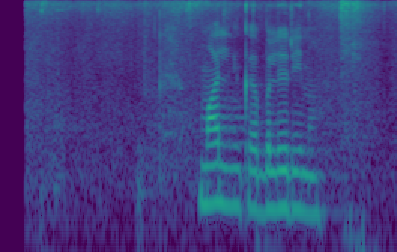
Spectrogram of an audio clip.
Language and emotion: Russian, neutral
